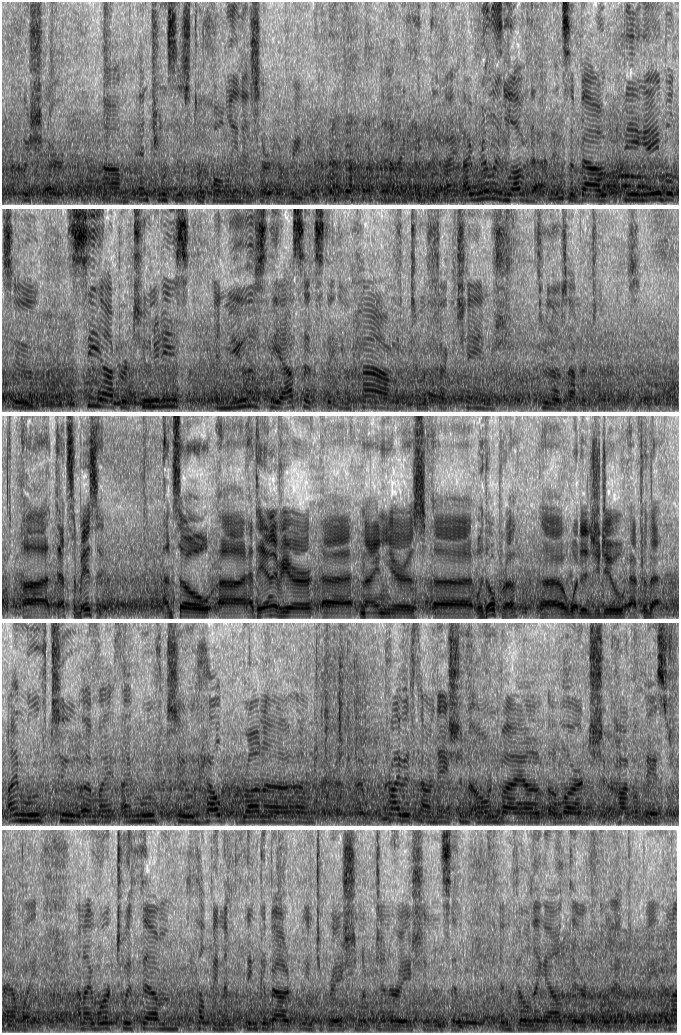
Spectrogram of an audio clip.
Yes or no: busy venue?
yes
